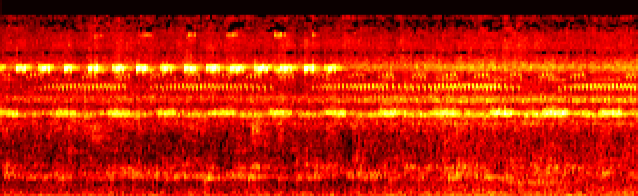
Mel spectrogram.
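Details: Crickets used against rats, for sleep and for training birds: rhythmic high pulsed chirps for the first three seconds, then a steadier lower trill takes over with scattered chirps continuing.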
